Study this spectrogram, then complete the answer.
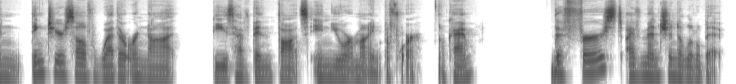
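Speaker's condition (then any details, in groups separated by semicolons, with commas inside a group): No condition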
